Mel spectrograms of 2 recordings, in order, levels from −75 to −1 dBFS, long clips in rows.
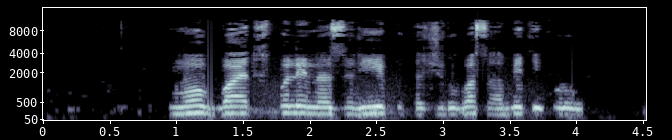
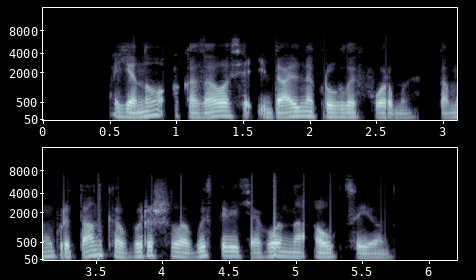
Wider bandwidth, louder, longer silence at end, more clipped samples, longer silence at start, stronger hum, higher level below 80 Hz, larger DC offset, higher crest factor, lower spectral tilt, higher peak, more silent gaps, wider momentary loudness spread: first, 11.5 kHz vs 7.4 kHz; first, -16 LUFS vs -20 LUFS; about the same, 0.45 s vs 0.5 s; neither; first, 0.95 s vs 0.5 s; neither; second, -54 dBFS vs -46 dBFS; neither; about the same, 18 dB vs 18 dB; second, -3 dB/octave vs -8 dB/octave; about the same, 0 dBFS vs -2 dBFS; second, none vs 2.89-2.98 s; first, 10 LU vs 7 LU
